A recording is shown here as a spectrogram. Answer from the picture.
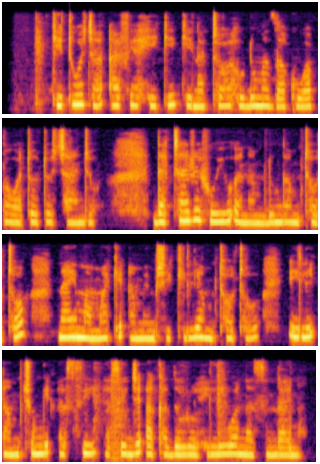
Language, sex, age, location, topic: Swahili, female, 18-24, Nakuru, health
